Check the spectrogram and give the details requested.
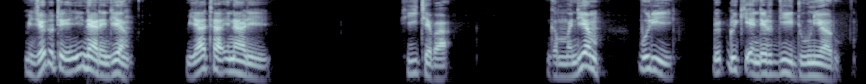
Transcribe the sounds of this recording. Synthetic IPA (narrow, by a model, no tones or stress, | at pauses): mid͡ʒɔɗɔtɔɛninaɾɛndijamː | ijaːtʰainaɾɛ | hiːtɛba | ŋɡamːandijam | ɓuɾi | ɗoɗːukiɛndɛɾdidunijaːɾu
